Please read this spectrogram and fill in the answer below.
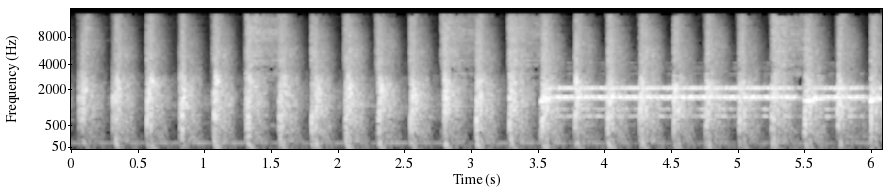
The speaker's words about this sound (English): Clap your hands!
